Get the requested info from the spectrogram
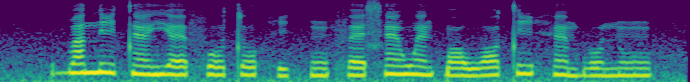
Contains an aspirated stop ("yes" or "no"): no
